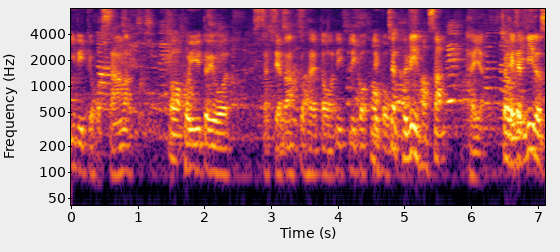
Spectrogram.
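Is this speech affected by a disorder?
No.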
